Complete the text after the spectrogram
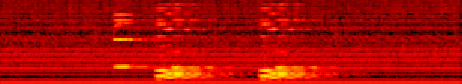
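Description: Short electronic menu chimes sound as an option is selected.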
